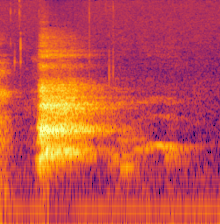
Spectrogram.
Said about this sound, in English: Jill's dog is barking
